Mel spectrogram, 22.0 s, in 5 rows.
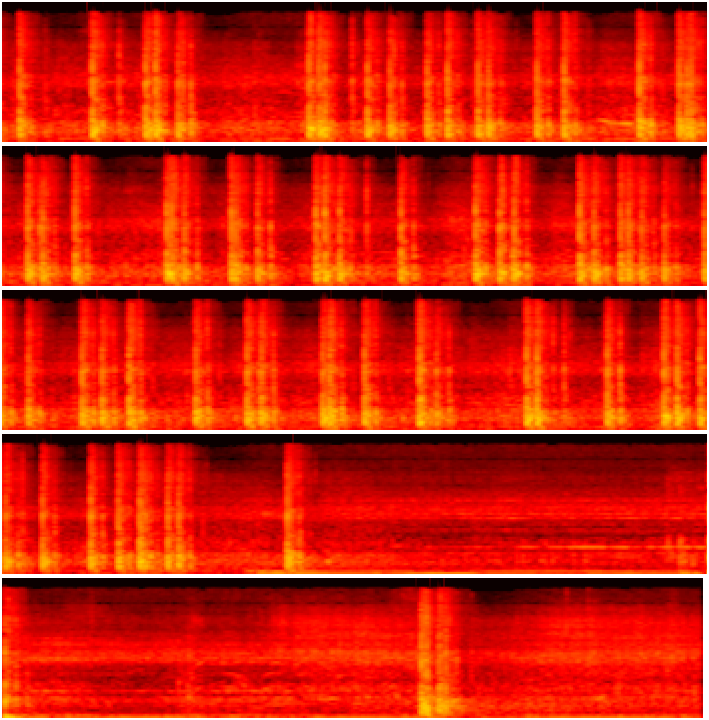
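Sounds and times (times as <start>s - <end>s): fireworks bursting: 0.0s - 16.6s, 17.4s - 22.0s
low rumble: 10.6s - 22.0s.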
